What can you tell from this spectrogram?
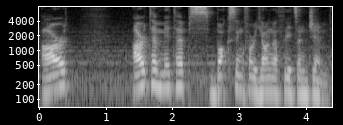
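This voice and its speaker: A man's voice: on the high side, slow. Casual male game streamer over faint music. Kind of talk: casual live playthrough commentary, reading game text aloud.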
